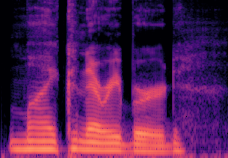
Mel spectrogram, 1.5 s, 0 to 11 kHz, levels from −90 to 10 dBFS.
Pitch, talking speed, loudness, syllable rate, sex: 110 Hz, 120 wpm, -18 LUFS, 4.2 syllables/s, male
